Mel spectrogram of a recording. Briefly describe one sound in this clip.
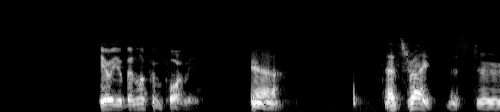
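An older man speaks calmly and gravely nearby.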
